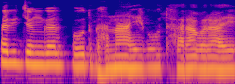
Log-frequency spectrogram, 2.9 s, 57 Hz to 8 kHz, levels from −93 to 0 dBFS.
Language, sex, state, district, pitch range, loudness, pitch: Hindi, male, Bihar, Jamui, 140-175 Hz, -25 LUFS, 150 Hz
